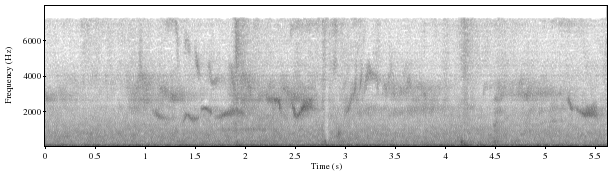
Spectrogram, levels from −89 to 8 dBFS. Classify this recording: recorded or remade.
remade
